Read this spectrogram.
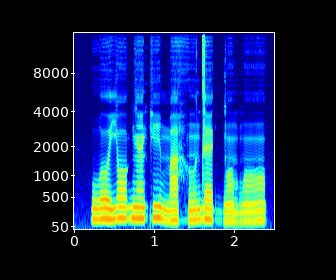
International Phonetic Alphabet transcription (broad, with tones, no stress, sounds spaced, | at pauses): w o˧ j ɔ˦ ɡ ɛ̃˦ k i˦˨ m a˨ h ũ˨˦ d ɛ˦˨ ɡ͡b ɔ̃˨ b ɔ̃˨˦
